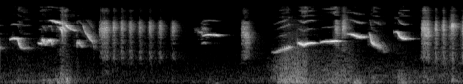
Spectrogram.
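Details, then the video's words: Actively singing pied bushchat (decu) gives a lively, varied song. Scratchy notes lead into a fast buzzy rattle, then a rising and falling whistled slur, followed by bright chirps and another short trill. "decu gacor"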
